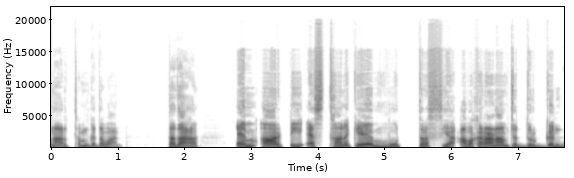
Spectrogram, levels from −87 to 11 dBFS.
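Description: From 2.73 s to the end, the speech drops abruptly to a lower-bitrate adaptive stream, roughly 64 down to 24 kbit/s Opus, so codec artefacts rise, with no gap.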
